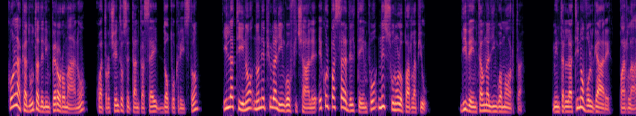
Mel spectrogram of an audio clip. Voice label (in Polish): Lektor wloski; Studio Nonagram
